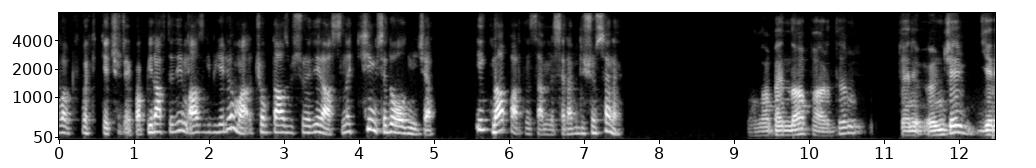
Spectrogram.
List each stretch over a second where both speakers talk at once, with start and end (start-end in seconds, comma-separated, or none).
none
